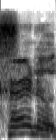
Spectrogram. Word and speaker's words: colonel: P-S-E-U. It's like Colonel, dude. Colonel is spelled C-O-L-O-N-E-L, and they want right. Ain't no R in there at all.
